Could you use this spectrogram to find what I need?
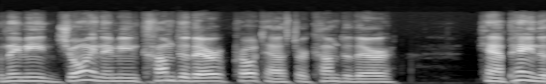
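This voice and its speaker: A man talks at a fairly quick pace with ordinary pitch variation, the sound dry with no echo and the background quiet. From Michigan (Flint area); Michigan. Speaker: documentary filmmaker; guest. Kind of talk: interview conversation. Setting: outdoors under a tree. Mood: earnest, animated. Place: garden. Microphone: video call.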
